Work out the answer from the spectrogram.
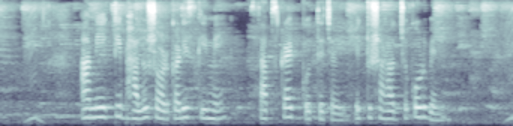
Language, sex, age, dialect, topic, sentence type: Bengali, female, 18-24, Standard Colloquial, banking, question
